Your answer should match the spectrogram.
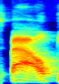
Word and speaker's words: Bao: You know, my last name, it's Bao, B-A-O. But I remember, like, my teacher, like, she called me Wayne Boa, which, like, makes no sense, right?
